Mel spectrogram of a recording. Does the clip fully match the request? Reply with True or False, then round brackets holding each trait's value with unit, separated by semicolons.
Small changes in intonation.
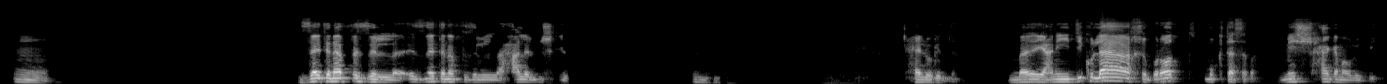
False (3.3 semitones)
